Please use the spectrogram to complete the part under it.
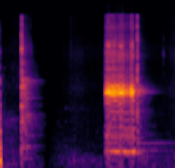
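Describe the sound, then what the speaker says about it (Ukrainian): A homemade mini tractor's horn sounds twice, a brief short honk first and then a longer, louder blast, with silence between them. "Це сигнал."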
